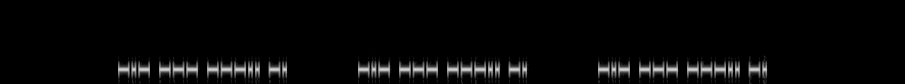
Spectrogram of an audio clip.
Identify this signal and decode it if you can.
Morse code, heard as a keyed tone, about 36 wpm, 700 Hz. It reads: KO8N KO8N KO8N
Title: USA Call Signs - 4 Characters - Repeated 3x - 35wpm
